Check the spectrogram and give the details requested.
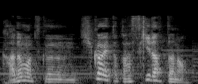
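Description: An actor playing a chatty, easygoing government office boss in a Japanese radio drama, casual and explanatory. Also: male voice, mid-range voice, big pitch swings, quick pace, music in the background, natural voice. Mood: breezy, talkative.

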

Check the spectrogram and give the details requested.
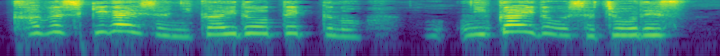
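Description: Timid, very high-voiced young woman played by actress. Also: moderate pace, no room sound, clean studio sound. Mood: shy, flustered. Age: 20s. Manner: stammering, very polite, meek. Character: shy, timid young woman office worker. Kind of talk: Japanese web radio drama acting.

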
